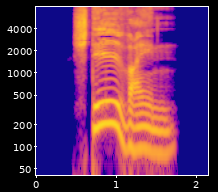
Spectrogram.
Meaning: still wine
- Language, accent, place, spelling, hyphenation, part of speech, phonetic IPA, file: German, Germany, Berlin, Stillwein, Still‧wein, noun, [ˈʃtɪlˌvaɪ̯n], De-Stillwein.ogg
